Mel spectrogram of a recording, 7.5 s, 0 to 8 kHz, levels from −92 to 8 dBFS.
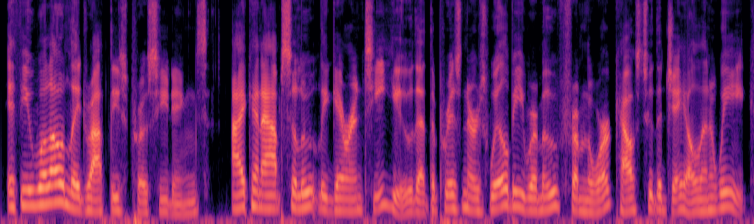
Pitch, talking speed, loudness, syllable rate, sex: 130 Hz, 215 wpm, -21 LUFS, 6.0 syllables/s, female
